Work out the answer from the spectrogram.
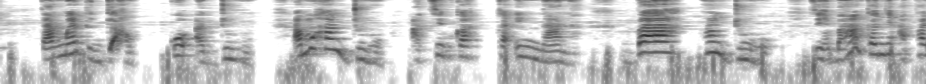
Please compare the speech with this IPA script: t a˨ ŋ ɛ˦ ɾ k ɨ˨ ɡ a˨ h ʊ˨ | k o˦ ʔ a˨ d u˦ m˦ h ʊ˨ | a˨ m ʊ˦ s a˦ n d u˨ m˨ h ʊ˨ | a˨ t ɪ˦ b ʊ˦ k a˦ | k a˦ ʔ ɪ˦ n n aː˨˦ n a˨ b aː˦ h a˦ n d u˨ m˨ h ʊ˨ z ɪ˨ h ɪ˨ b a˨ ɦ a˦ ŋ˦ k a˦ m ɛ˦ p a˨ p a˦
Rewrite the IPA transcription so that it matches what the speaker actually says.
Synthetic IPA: t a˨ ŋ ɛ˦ ɾ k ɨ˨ ɡ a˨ h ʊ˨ | k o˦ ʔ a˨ d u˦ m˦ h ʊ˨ | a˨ m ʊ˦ h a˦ n d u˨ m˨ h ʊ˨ | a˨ t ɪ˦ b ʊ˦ k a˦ | k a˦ ʔ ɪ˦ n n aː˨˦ n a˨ b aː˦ h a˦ n d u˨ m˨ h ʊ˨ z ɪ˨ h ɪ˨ b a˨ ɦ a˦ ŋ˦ k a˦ ɲ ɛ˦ ʔ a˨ p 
